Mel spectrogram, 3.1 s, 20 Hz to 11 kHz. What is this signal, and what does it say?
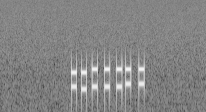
DTMF, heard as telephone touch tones, dialled by hand, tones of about 80 ms. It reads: 4155588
